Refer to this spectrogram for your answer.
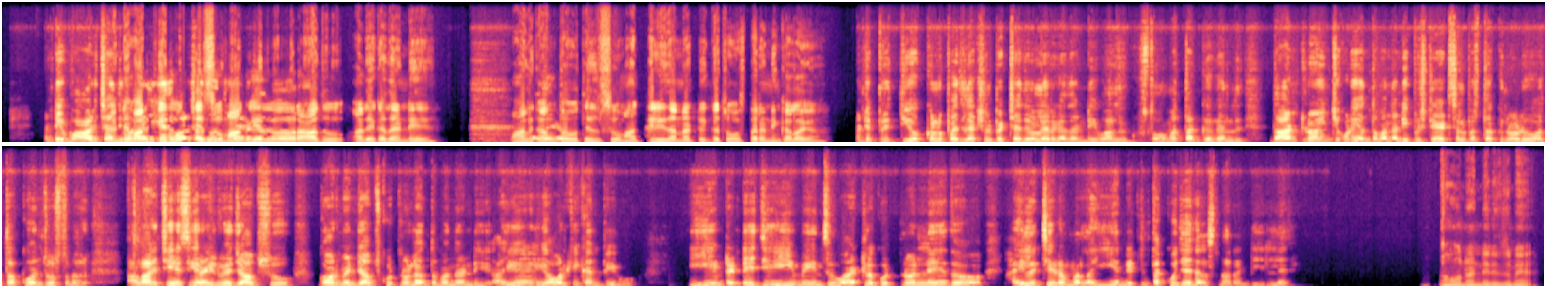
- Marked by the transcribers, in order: other background noise; in English: "స్టేట్ సిలబస్"; in English: "రైల్వే జాబ్స్, గవర్నమెంట్ జాబ్స్"; in English: "జేఈఈ మెయిన్స్"; in English: "హైలైట్"
- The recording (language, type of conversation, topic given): Telugu, podcast, మీ పిల్లల స్క్రీన్ సమయాన్ని మీరు ఎలా నియంత్రిస్తారు?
